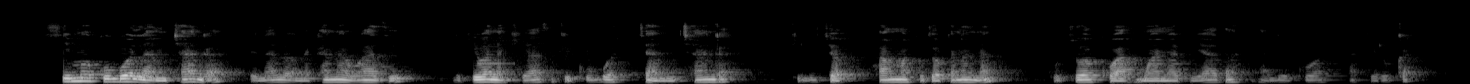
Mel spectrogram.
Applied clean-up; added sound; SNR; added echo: neural separator model SepFormer DNS4.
